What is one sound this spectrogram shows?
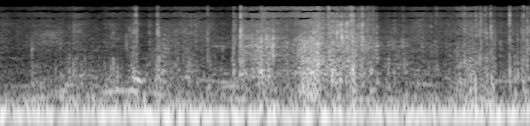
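A hand brushes and rustles plastic-wrapped packets.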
